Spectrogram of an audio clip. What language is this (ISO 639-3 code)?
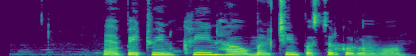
pus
